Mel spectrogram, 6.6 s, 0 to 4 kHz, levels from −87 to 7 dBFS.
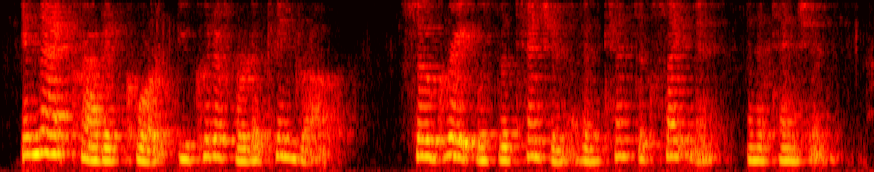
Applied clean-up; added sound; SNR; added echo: neural separator model SepFormer DNS4.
